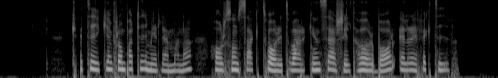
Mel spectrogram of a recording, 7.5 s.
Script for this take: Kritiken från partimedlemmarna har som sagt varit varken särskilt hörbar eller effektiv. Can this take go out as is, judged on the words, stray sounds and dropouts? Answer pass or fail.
fail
